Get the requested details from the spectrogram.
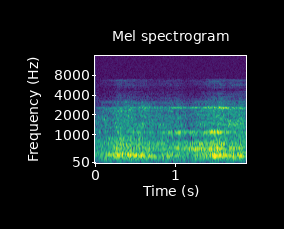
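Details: Rear wheel drum brake of a Chevrolet Celta, wheel removed and drum turned slowly by hand: faint steady metallic scrape with thin squeal; loose parking-brake springs rubbing inside the drum.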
